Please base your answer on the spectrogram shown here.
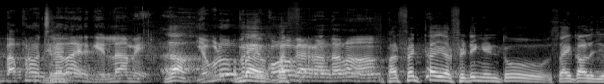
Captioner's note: continues in English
